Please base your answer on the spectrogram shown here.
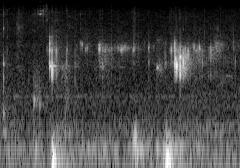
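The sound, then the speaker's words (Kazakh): People drinking tea make a few soft, wet sipping and slurping sounds, brief and faint and separated by quiet pauses. “Шай ішіп жатырмыз.”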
